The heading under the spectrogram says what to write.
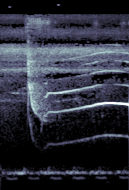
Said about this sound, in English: Jean Rocher recorded this dawn chorus in the jungles along the banks of the Kinabathangan River in Borneo.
